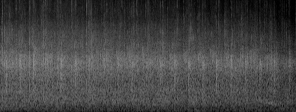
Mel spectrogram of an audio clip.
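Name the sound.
audience clapping loudly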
